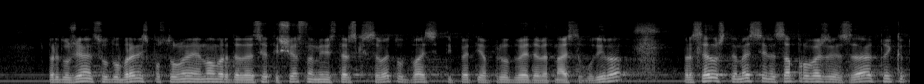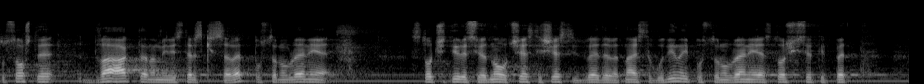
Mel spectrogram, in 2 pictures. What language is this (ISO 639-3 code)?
bul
